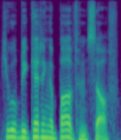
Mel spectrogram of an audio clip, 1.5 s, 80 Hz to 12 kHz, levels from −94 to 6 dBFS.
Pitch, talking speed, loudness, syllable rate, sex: 130 Hz, 240 wpm, -18 LUFS, 7.1 syllables/s, male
